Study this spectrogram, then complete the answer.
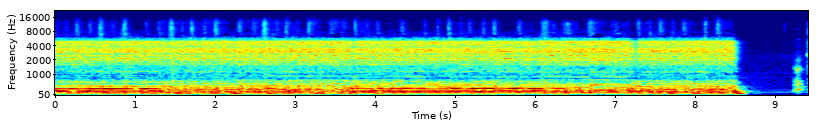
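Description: Distorted electric guitar strums the bridge C pattern of Blink 182's Aliens Exist, a dense, driving chord rhythm sustained for over eight seconds, then stopping sharply, loud and upfront without speech.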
